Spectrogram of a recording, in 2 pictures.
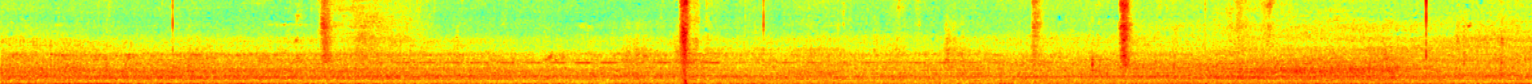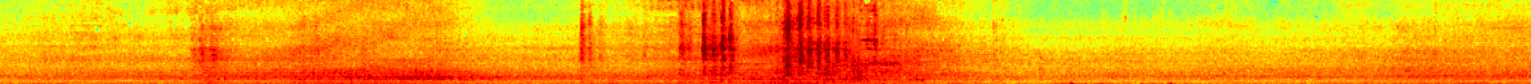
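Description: Steady city street traffic rumble. Two louder vehicles pass in the second half, the second one the loudest.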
